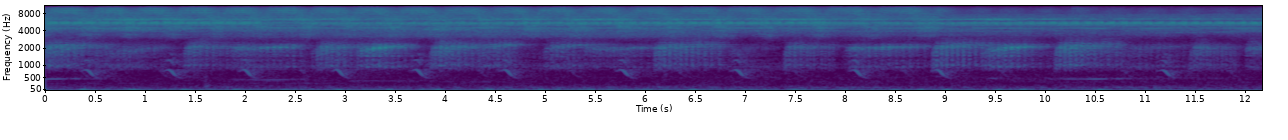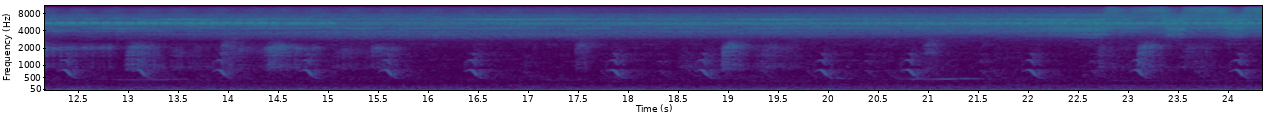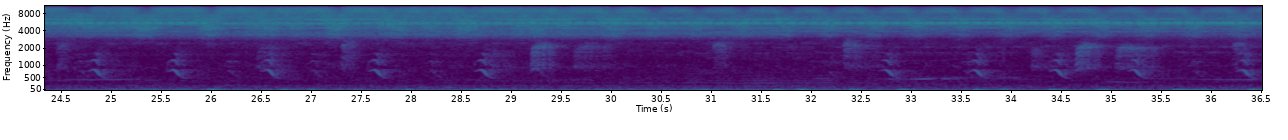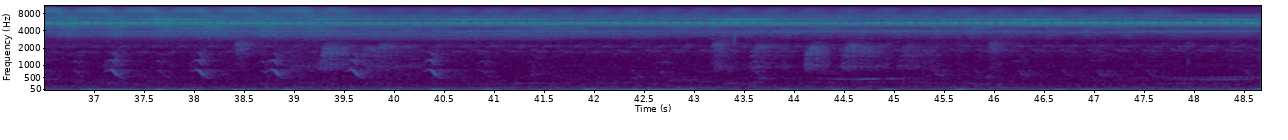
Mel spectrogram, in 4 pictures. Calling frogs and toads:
Boana albopunctata, Physalaemus cuvieri, Pithecopus azureus
Cerrado, Brazil, 7:00pm

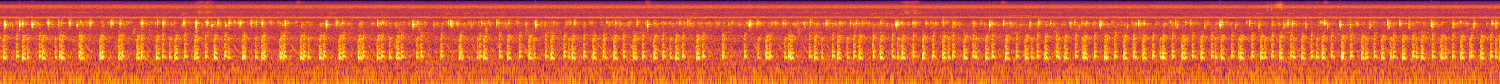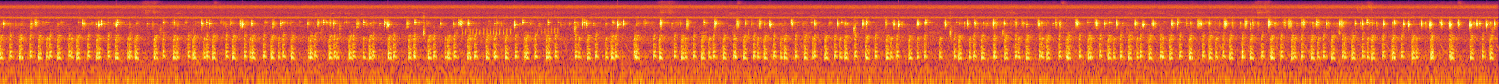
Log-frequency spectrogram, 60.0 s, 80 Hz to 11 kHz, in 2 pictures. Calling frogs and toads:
blacksmith tree frog, Cochran's lime tree frog, Bischoff's tree frog
Atlantic Forest, Brazil, 9:00pm

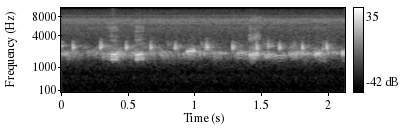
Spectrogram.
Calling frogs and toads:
Bischoff's tree frog, Cochran's lime tree frog
Atlantic Forest, Brazil, 3:00am

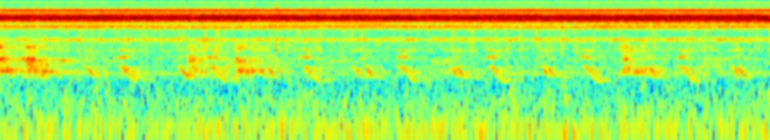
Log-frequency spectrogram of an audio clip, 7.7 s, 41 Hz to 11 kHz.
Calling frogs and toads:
Physalaemus cuvieri
Cerrado, Brazil, 9:00pm

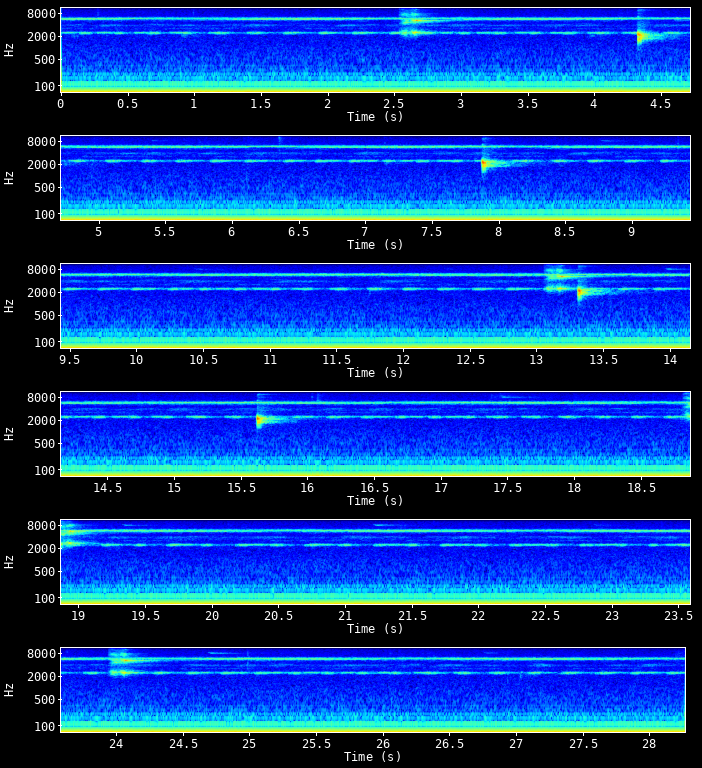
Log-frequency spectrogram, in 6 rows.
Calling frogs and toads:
lesser tree frog, Pithecopus azureus
Cerrado, Brazil, 2:15am

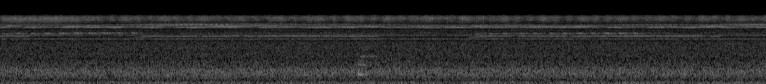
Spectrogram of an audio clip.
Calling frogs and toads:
blacksmith tree frog
Atlantic Forest, Brazil, 2:00am

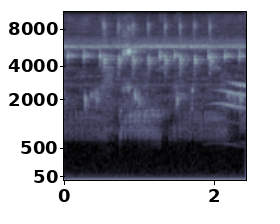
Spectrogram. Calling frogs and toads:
dwarf tree frog, pointedbelly frog, waxy monkey tree frog
Cerrado, Brazil, 1:45am

